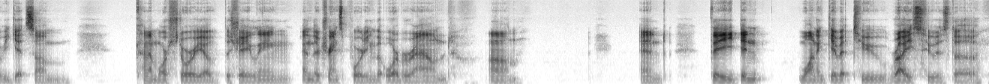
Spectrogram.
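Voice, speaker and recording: Male podcast host, low-pitched and strikingly bright, forceful voice, loose informal recap delivery. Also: flat delivery, slow pace, pauses often, dry recording, clean studio sound. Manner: informal, loosely improvised retelling with quoted asides. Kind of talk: casual film recap chat.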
